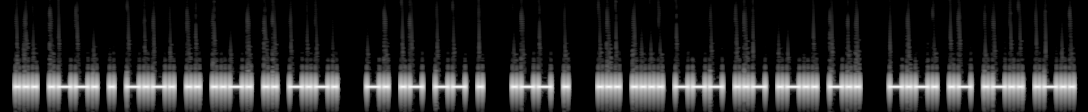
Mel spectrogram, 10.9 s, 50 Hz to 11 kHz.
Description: Morse code, heard as a keyed tone, about 28 wpm, 700 Hz. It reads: SPECIFIC NAME WE SHOULD CALL
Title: Sentences from Top 1000 Words - Review Part 3 - 28wpm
